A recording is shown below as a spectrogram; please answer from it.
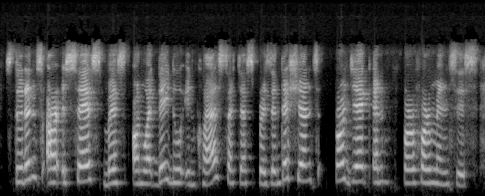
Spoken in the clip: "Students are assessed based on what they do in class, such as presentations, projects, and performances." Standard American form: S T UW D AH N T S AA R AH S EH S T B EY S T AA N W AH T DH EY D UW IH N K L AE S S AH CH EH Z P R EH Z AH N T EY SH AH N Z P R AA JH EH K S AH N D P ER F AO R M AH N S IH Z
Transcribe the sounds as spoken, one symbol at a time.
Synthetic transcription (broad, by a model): S T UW D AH N T S AA R AH S EH S T B EY S T AA N W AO T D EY D UW IH N K L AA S S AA CH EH S P R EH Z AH N T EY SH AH N S P R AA JH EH K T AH N P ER F AO R M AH N S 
